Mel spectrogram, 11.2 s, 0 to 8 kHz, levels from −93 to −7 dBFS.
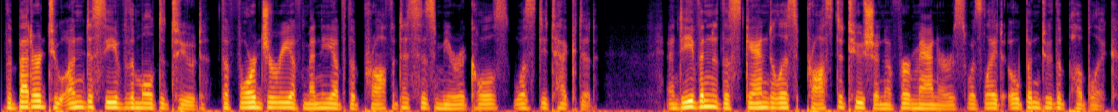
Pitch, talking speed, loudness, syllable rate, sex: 115 Hz, 160 wpm, -20 LUFS, 5.4 syllables/s, male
